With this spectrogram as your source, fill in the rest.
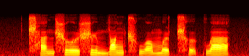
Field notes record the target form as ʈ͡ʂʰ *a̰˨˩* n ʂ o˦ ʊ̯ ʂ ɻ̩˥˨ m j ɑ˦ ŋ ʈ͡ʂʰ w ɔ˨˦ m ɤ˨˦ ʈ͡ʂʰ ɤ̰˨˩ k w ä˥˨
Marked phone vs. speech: incorrect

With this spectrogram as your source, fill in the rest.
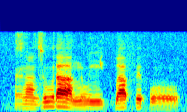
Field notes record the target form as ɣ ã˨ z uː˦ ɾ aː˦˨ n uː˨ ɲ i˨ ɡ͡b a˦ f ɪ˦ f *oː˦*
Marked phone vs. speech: incorrect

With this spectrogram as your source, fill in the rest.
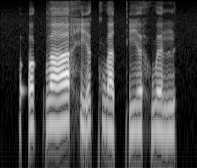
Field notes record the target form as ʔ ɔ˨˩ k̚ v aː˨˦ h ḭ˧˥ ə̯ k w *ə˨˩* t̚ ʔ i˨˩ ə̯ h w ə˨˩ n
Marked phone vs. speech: incorrect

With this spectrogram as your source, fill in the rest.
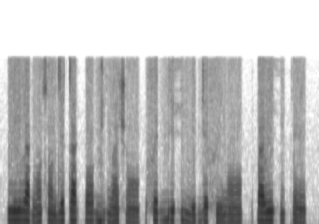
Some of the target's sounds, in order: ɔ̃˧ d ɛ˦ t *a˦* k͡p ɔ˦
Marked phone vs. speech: correct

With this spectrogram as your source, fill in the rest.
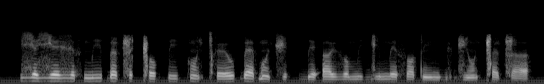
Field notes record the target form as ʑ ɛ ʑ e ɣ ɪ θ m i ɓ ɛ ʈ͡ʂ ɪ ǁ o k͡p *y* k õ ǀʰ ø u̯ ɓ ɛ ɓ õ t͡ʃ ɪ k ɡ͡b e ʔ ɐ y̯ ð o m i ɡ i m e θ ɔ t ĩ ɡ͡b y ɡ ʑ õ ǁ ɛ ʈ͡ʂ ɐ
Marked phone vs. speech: incorrect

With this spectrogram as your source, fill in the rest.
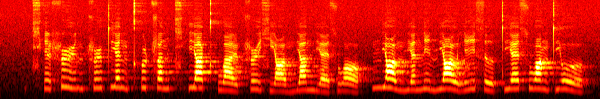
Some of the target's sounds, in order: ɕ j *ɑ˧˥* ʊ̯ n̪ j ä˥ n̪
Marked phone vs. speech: incorrect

